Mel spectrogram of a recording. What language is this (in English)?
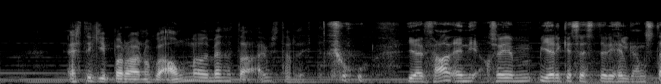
Icelandic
